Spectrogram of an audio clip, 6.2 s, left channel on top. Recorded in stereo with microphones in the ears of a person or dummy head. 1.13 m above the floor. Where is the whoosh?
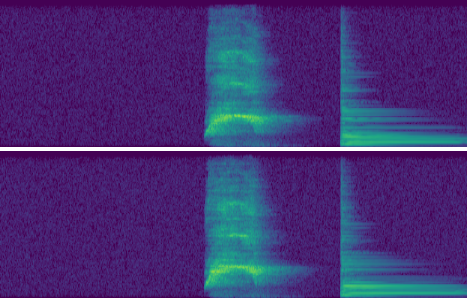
I don't hear a whoosh.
